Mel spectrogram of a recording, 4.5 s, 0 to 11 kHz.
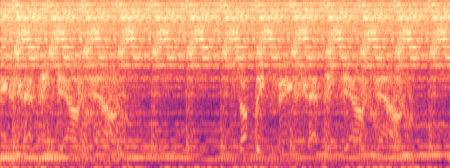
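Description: Breakdown of a 1993 Dutch hardcore techno track with no kick drum: a held low synth tone under repeating swooping synth sounds.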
